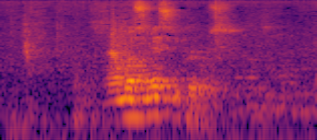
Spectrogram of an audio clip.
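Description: A man speaks aloud in a large echoing room.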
